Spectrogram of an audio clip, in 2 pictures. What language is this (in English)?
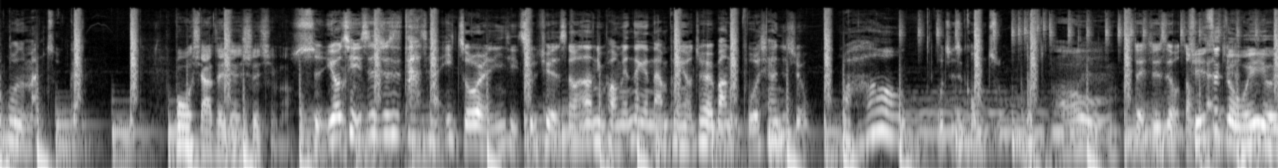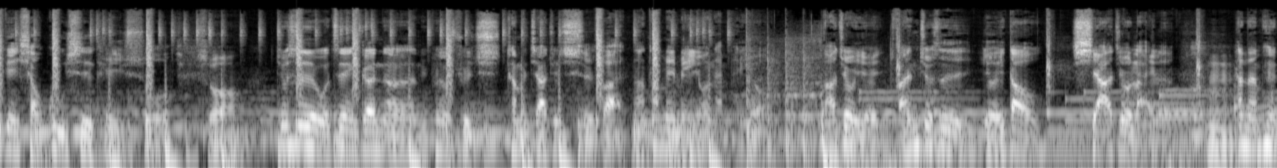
Chinese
